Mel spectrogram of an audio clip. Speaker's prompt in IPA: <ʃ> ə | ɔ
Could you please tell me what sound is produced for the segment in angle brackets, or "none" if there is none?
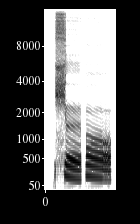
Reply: ɕ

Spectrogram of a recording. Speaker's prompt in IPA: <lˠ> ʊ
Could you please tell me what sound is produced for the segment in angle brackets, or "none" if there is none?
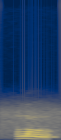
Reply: lˠ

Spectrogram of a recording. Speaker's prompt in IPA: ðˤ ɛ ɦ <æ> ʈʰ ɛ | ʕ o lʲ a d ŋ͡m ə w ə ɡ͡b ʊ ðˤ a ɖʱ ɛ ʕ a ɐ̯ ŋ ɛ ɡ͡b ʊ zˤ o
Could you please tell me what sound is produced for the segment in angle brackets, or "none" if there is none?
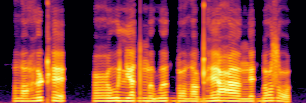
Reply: ə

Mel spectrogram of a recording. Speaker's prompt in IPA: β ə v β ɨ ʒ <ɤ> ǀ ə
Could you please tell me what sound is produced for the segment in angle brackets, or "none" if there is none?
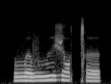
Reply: ɔ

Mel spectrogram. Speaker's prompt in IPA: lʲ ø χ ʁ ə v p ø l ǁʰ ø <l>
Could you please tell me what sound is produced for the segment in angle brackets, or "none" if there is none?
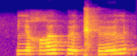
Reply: l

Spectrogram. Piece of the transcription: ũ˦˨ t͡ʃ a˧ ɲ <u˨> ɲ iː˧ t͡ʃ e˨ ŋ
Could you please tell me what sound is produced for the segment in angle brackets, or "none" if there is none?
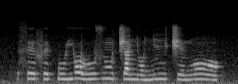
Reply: o˨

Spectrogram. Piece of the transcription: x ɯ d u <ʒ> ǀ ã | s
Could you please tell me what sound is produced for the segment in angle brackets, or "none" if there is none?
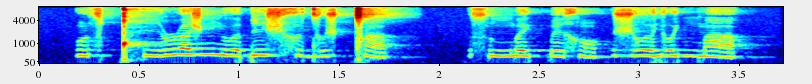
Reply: ʒ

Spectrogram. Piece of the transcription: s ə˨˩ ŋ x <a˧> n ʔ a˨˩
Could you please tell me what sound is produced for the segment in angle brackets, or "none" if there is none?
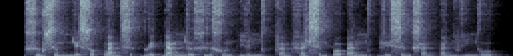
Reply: a˨˩˨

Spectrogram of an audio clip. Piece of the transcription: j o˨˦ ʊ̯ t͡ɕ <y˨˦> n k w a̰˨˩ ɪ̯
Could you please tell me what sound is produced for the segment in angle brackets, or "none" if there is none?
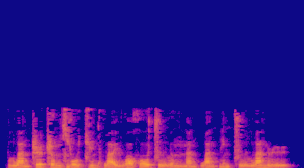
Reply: y˨˦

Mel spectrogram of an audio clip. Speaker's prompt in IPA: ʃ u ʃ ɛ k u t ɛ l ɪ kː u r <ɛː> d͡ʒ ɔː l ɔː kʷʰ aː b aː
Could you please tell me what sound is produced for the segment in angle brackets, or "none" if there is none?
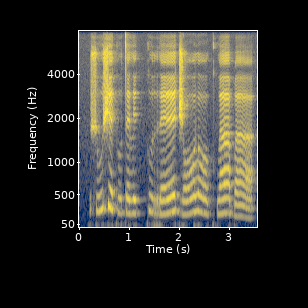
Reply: ɛː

